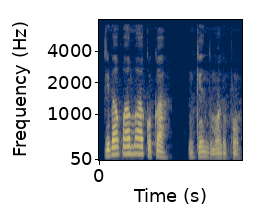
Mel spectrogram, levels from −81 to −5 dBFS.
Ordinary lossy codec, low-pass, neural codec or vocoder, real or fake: none; 7.2 kHz; none; real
